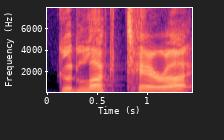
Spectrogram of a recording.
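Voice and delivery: loud, high cheer of a crowd; cried out. A narrator's reading. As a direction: call after her with full voice. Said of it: "everyone cried".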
